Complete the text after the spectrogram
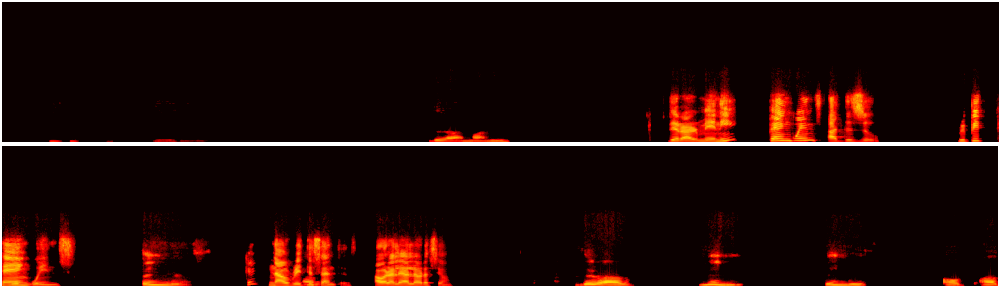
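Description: A woman speaks clearly through an online call, reading out sentences.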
